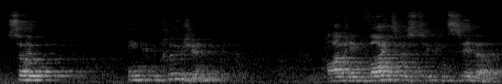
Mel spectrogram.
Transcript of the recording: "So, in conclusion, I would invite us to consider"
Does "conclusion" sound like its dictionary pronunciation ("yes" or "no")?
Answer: yes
